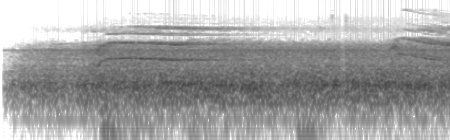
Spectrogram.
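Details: Killer whale underwater: thin, drawn-out whistled tones with faint upper harmonics, some gently rising and then leveling, held over a steady rushing background hiss.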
